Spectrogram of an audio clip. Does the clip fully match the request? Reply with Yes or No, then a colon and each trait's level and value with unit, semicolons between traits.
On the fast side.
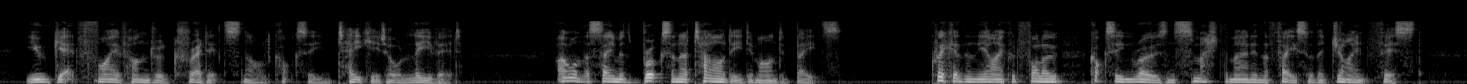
No: average, 170 wpm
